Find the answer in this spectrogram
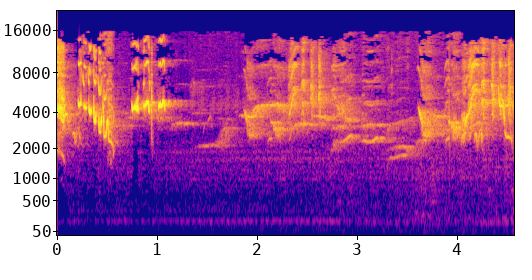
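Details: A female white-rumped shama's song, which incites males to sing: sharp, rapid whistled notes at the start, then fluid sweeping phrases and bursts of busy chatter.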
